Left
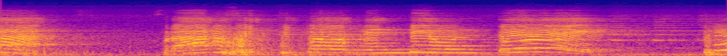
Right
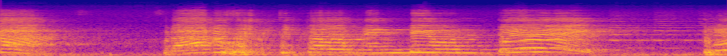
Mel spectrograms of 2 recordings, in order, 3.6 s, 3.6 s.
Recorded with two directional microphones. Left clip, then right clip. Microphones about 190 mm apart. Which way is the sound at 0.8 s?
50° right (ahead or behind).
